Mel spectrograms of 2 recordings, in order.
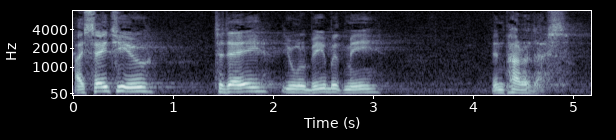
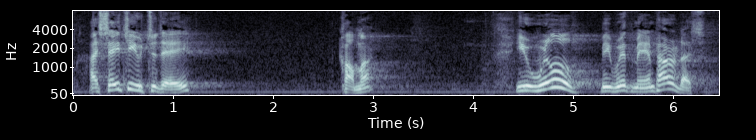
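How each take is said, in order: First: The pause comes before 'today'. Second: The pause comes after 'today'.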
